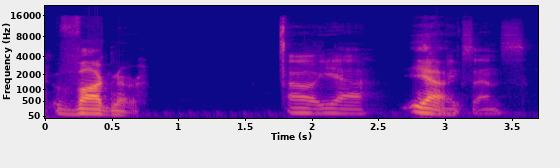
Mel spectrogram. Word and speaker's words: Wagner: favorite Yes album and I probably should have pronounced it Vagner oh yeah yeah makes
